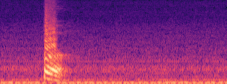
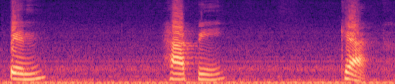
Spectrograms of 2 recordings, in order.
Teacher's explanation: P. Both the lips come close together.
